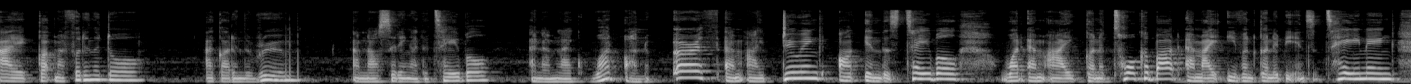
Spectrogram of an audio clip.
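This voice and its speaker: Over noticeable background noise, a woman with a fairly low pitch talks at a moderate pace while her pitch swings very widely. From South Africa, Durban. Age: 20s. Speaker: TV presenter. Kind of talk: casual chat.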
